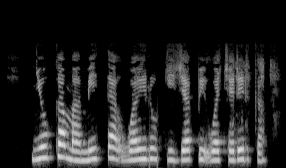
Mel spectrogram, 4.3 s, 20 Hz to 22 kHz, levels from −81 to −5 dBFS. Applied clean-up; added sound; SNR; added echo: none; none; none; none.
